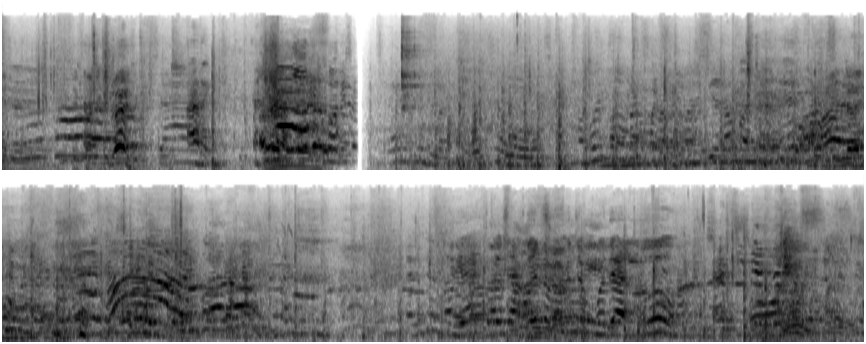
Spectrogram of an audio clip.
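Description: A crowd of teenagers chatters and shouts outdoors.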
